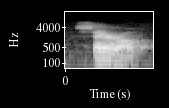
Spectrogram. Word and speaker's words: Serrell: Serrell rhymes with Farrell. Did I say it right this time, Julie? Yeah. I'm trying. Yeah, that's right. That's what she says. That's what she says. Serrell. Serrell, soft C.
